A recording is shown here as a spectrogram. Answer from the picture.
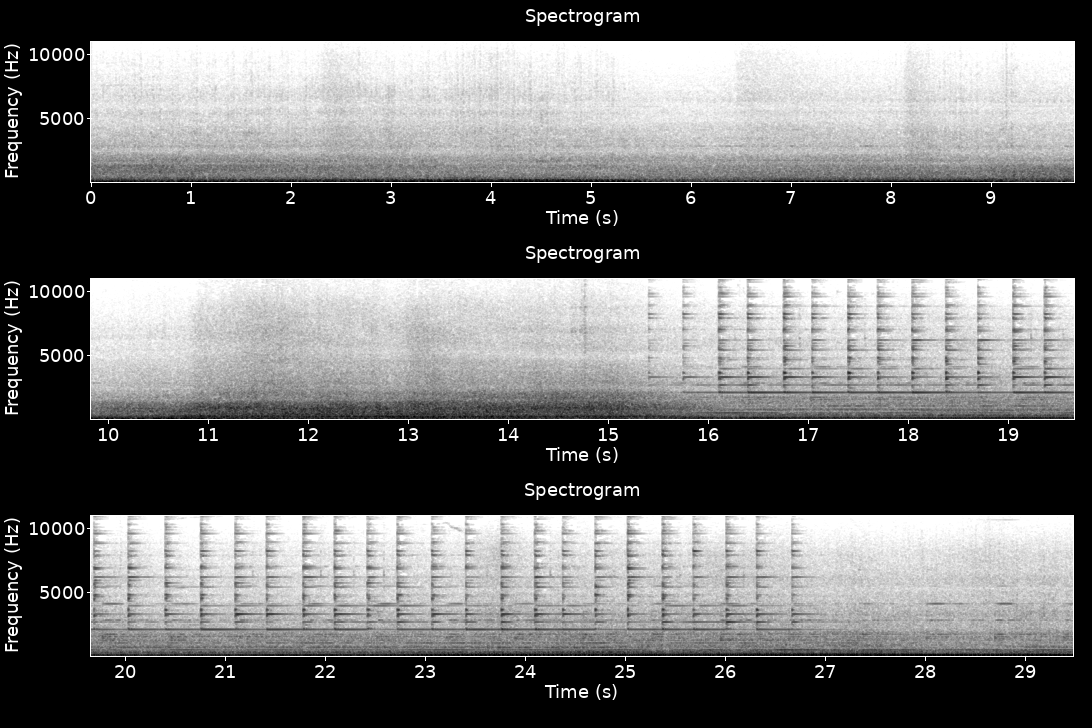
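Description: GE diesel locomotives leading a Canadian Pacific freight rumble past, with a heavy low engine sound. Past the middle, a railroad crossing bell rings rapidly over the train noise for about ten seconds, then stops near the end.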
